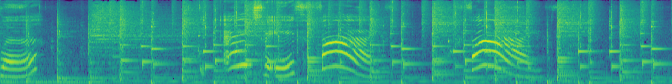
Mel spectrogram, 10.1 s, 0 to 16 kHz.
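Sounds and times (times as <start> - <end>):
cartoon background music: 0.0 - 10.0
cartoon creature voice effect: 3.3 - 5.8, 6.9 - 8.1.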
